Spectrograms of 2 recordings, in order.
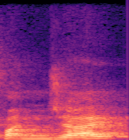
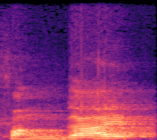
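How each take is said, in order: First: The middle consonant is a soft j sound. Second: The middle consonant is a hard g sound. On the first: "कुछ लोग इसे फंजाई pronounce करते हैं" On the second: "कुछ लोग इसे फंगाई pronounce करते हैं"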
